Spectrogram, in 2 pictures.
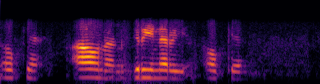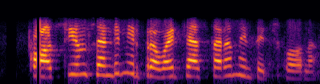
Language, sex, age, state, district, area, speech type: Telugu, female, 30-45, Andhra Pradesh, N T Rama Rao, rural, conversation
